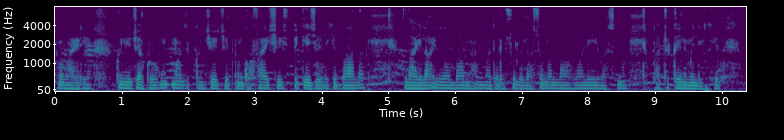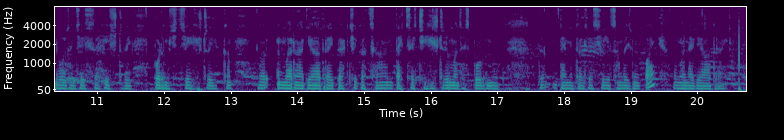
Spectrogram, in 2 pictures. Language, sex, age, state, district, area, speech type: Kashmiri, male, 30-45, Jammu and Kashmir, Anantnag, rural, spontaneous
